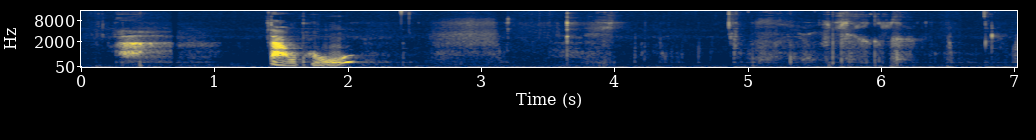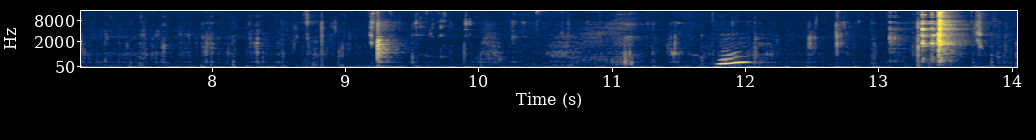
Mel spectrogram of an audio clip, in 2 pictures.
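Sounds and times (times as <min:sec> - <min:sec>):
person chewing wetly: 0:03.2 - 0:14.0.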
